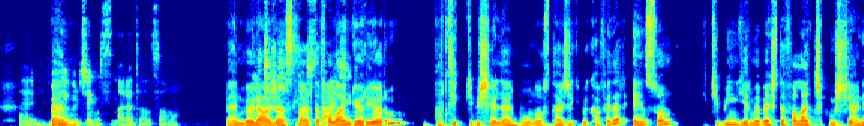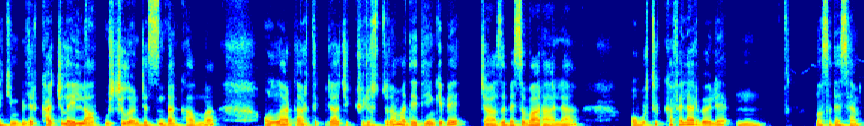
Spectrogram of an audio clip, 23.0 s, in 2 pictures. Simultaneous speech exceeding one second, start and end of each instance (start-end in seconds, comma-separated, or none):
3.4-5.1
